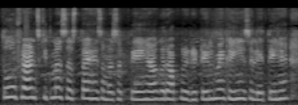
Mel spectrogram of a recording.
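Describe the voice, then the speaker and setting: Speaking quickly in a high, level, darkish voice, a woman vlogs a walking tour of a street market outdoors. She chats to viewers about prices and hesitates a lot, with her handheld phone's camera aimed at the goods.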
